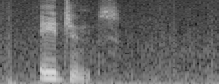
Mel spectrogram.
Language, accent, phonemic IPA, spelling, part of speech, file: English, US, /ˈeɪ.d͡ʒənts/, agents, noun, En-us-agents.ogg
- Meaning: plural of agent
